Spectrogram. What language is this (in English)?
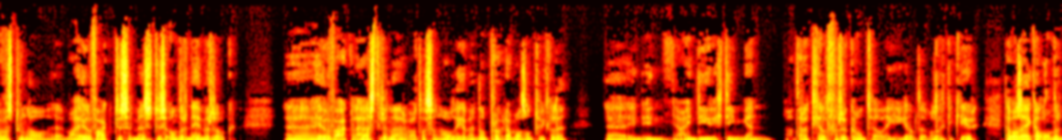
Dutch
